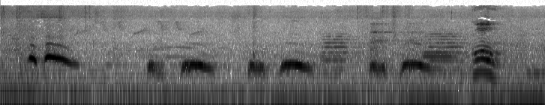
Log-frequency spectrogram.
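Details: Dove of the 'cu thái' type giving 'gù khách' cooing: a rising opening coo, then a string of short rounded hoots at irregular intervals, over a low background hum with a brief buzzy burst near the end.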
